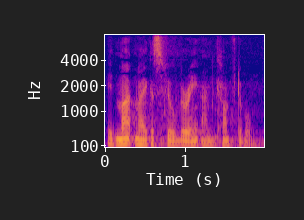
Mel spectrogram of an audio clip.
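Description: A man preaching informally to a congregation, explaining in a measured way with emphatic pauses. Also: on the low side, fairly even intonation, darkish tone. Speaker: preacher introducing a Bible reading. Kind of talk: informal sermon introduction to a congregation. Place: church hall before a congregation. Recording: echoey hall with long reverb.

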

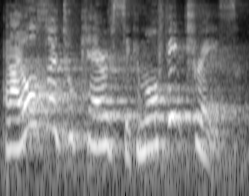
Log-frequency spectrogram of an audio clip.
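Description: High-voiced woman declaiming scripture in an echoey hall. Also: very animated, moderate pace. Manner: declamatory, solemn, emphatic. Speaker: reader in a church dramatic reading. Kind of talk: dramatic scripture reading. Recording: echoey hall with long reverb.

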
